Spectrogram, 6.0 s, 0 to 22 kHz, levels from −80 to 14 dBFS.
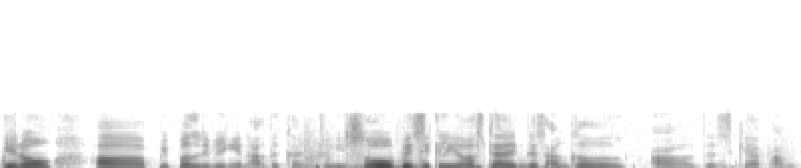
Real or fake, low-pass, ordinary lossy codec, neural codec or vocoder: real; 7.2 kHz; none; none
